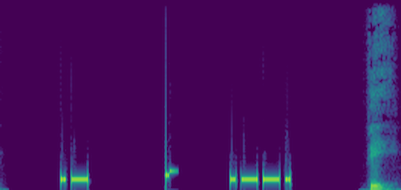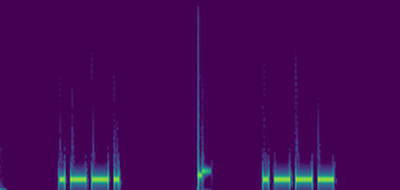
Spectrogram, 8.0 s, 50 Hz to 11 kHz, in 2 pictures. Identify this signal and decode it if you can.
Morse code, heard as a keyed tone, about 22 wpm, 700 Hz. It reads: A P P J
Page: This rapid-fire timing is geared to push your ICR (Instant Character Recognition) skills.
